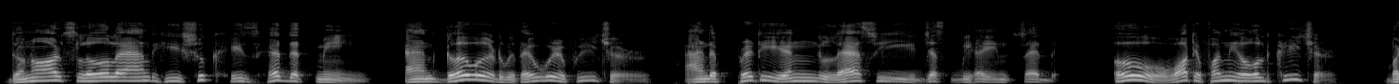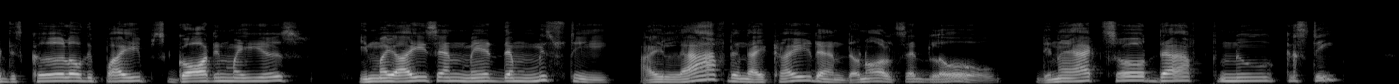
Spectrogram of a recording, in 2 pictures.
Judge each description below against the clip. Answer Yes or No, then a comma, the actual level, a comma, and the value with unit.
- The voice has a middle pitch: Yes, medium, 150 Hz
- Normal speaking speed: No, slow, 125 wpm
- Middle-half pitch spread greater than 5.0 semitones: Yes, wide, 5.6 semitones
